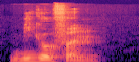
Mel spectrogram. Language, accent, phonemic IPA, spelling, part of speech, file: French, France, /bi.ɡɔ.fɔn/, bigophone, noun, LL-Q150 (fra)-bigophone.wav
- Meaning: 1. bigophone 2. telephone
